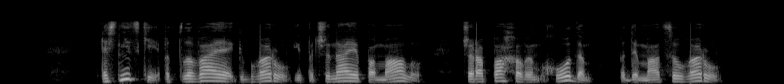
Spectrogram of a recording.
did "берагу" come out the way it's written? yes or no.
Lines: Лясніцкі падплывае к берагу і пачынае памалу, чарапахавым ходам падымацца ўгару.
no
